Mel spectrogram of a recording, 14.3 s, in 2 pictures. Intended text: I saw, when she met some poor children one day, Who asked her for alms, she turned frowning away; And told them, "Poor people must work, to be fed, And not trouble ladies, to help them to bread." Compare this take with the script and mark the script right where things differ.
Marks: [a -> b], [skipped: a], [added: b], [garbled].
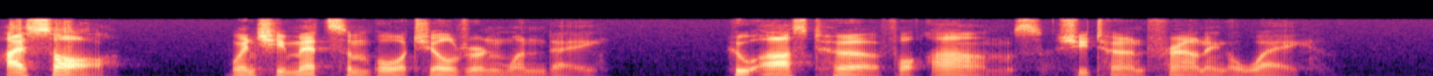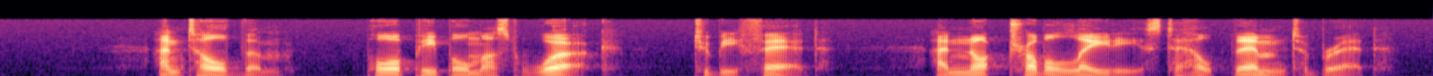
I saw, when she met some poor children one day, Who asked her for alms, she turned frowning away; And told them, "Poor people must work, to be fed, And not trouble ladies, to help them to bread."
